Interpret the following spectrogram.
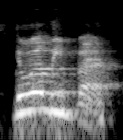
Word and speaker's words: Dua Lipa: Is it Dua Lipa? Dua Lipa? Dua Lipa. Brooke says, come on over here, Brooke. Tell the good people how to say her name. Dua Lipa.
